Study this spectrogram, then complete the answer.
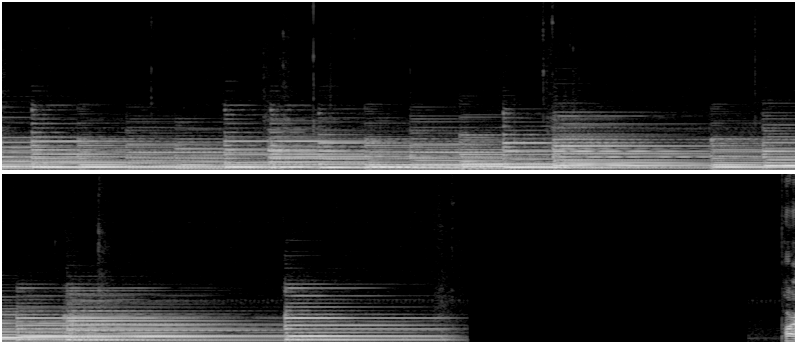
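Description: Solo piano plays a passage of a song from Over The Garden Wall, both hands together with sustained chords and a moving melody for about nine seconds, then stopping abruptly into silence.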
